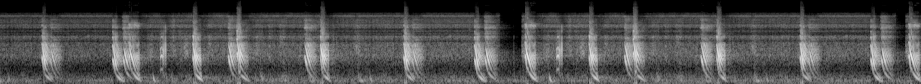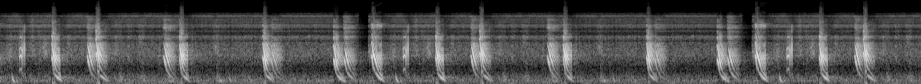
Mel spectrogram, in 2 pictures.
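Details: Young crocodiles chirping: a rapid series of short, downward-sweeping zaps, roughly a few every second and irregularly spaced, over a constant hissing background.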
